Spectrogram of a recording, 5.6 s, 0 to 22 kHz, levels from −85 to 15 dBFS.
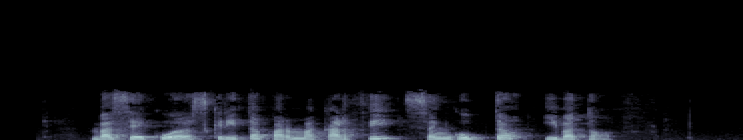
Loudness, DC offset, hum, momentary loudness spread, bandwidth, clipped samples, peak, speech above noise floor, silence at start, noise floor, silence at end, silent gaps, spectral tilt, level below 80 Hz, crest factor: -19 LUFS; under 0.1%; none; 8 LU; 7.8 kHz; under 0.1%; -2 dBFS; 49 dB; 0.7 s; -67 dBFS; 1 s; none; -6 dB/octave; -60 dBFS; 20 dB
